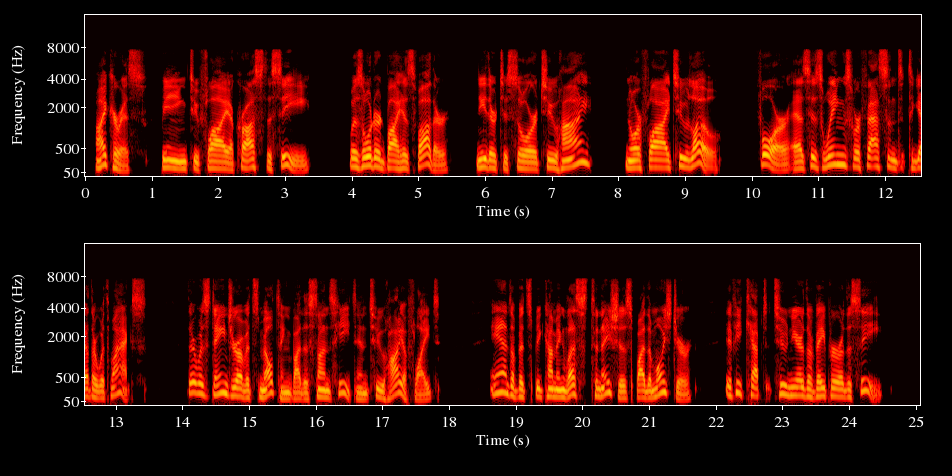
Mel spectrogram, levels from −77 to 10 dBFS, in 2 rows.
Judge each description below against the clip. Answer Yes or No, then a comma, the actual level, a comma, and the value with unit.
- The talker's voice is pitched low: Yes, low, 130 Hz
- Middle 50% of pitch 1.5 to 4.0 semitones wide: No, average, 4.8 semitones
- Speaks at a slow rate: No, average, 155 wpm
